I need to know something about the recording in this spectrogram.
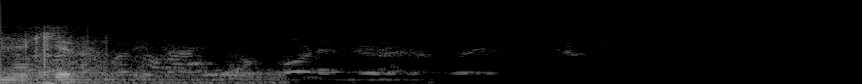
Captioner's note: chattering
